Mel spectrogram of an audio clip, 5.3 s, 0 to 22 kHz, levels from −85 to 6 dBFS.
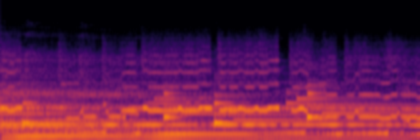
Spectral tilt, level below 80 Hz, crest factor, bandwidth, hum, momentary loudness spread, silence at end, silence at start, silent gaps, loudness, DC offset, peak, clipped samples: -8.5 dB/octave; -38 dBFS; 14 dB; 8.4 kHz; 50 Hz at -30 dBFS; 6 LU; 0 s; 0 s; none; -23 LUFS; under 0.1%; -8 dBFS; under 0.1%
